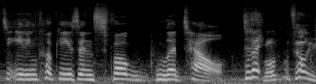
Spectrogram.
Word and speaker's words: sfogliatelle: Sfogliatelle, you said Did it right.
